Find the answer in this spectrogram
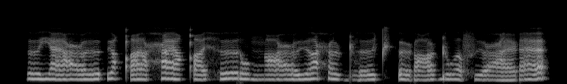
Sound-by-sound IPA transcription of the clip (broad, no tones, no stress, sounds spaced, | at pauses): ø j æ ʕ ø ʔ y qʼ e ɐ̯ ħ æ qʼ e h ø ɾ o ŋ ɑ ʕ y ɐ̯ ħ ø ɖʱ ø t͡ʃʼ ø ɽ ɑ ɖ u ɐ̯ f y ʕ æ ɽ æ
